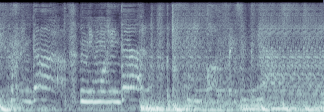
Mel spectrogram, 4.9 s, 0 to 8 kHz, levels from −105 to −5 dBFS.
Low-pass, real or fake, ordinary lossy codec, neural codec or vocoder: 7.2 kHz; fake; none; codec, 16 kHz, 1.1 kbps, Voila-Tokenizer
